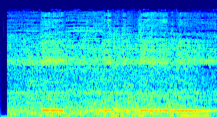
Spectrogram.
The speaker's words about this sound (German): Mikrometergenau schichtet das kaffeemaschinengroße Gerät Lage um Lage dunkelblauen Kunststoff übereinander. Und obwohl das Werkstück erst halb fertig ist, zeichnet sich bereits seine finale Form ab. Das Logo der Weltraumsaga Star Wars.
